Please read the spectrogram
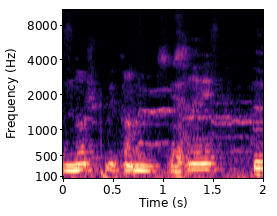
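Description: A man talking in conversation, with music playing underneath.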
